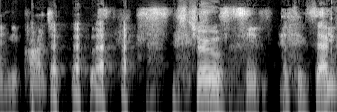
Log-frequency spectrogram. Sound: laugh

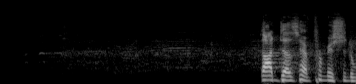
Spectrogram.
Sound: audience laughs distantly

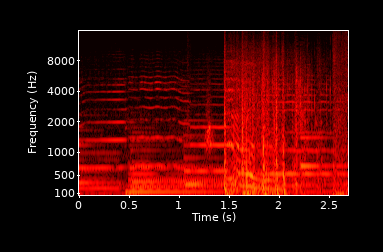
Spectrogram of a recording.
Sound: Max and James groans

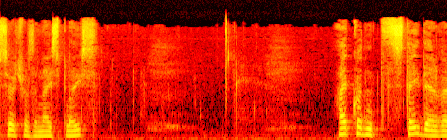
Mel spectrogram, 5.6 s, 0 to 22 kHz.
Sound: pauses for 3 seconds

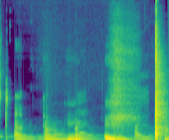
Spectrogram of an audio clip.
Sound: chuckle

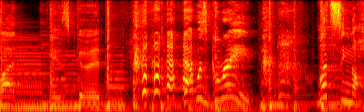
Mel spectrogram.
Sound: laughing

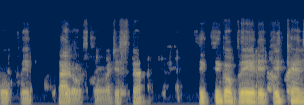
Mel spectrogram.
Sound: laughing

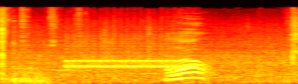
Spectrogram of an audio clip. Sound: phone ringing

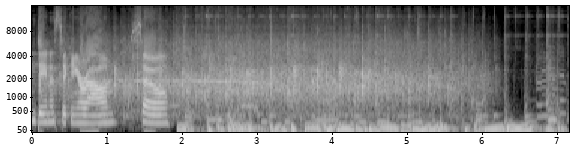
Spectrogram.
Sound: audience applauding; groovy music

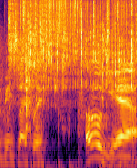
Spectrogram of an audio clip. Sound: sizzling

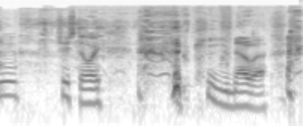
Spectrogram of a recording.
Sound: laughs

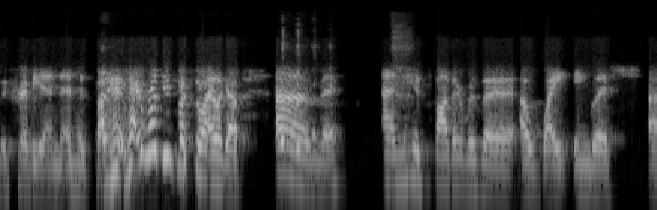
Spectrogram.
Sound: laughing

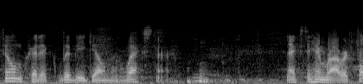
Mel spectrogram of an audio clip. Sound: laughs

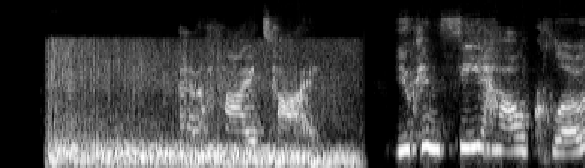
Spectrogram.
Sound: explosion

